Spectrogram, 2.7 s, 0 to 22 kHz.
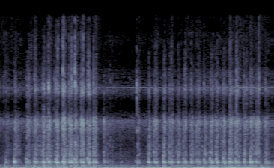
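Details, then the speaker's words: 2013 Honda Civic clicking over bumps and in turns: quick plastic clicks and rattles as wheel caps are wiggled by hand; the plastic lug nut covers are loose because their rubber washers no longer hold them, not suspension or CV joint. "it's basically a plastic hubcap lung nuts have this little rubber washer on it and when you tighten up the lug nuts the washer is supposed to push up on this and hold"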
